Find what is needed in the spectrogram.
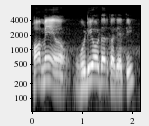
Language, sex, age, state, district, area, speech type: Gujarati, male, 18-30, Gujarat, Surat, rural, spontaneous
